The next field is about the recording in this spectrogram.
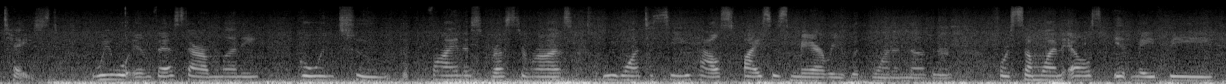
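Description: Music plays behind a woman speaking at a fairly slow pace. The sound is dry, with no echo. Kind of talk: interview answer. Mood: calm, warm, thoughtful.

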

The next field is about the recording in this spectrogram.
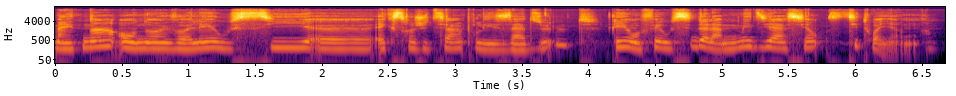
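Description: A woman's fairly low, dark, mellow voice at a moderate pace, with fairly even intonation

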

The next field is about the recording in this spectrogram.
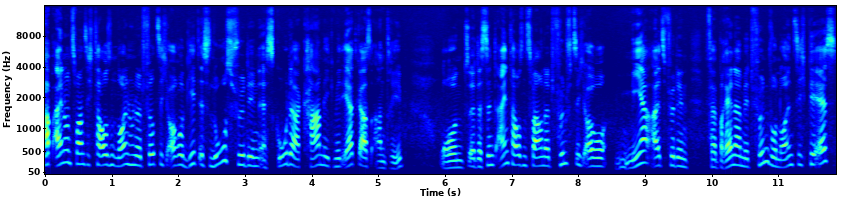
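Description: A man's high-pitched voice at a very slow pace, in a dry sound with no echo. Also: ordinary pitch variation. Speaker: car reviewer. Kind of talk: car review summary to camera. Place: street.

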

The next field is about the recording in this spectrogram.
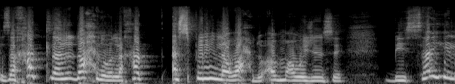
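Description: The speaker is a man with a high pitch. He talks with a Lebanese accent. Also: quiet background. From Lebanon. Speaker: cardiologist; guest. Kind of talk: radio call-in medical advice. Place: studio. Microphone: studio mic.

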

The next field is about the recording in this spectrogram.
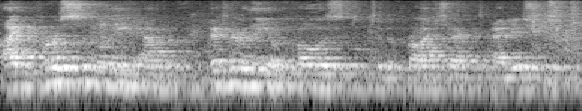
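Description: Strong room echo and noticeable background noise surround a man whose pitch varies in an ordinary way. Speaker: host of public meeting. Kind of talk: public speech. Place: hall.

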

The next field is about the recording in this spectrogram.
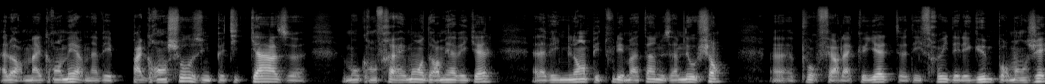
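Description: Against a quiet background, a man speaks at a fairly low pitch with fairly even intonation. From Paris suburbs (La Courneuve, Vitry), Ivorian father; Paris. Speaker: pastor and speaker; pastor, speaker. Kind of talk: interview, life story testimony. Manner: halting, repeats words. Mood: reflective, telling life story. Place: studio. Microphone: studio mic.

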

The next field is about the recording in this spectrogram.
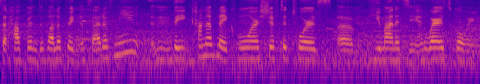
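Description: A woman at a fairly high pitch and fairly quick pace, in a dry sound with no echo, with noticeable background noise. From Egypt. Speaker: astronaut and nonprofit founder. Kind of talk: interview. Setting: conference event. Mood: reflective, earnest. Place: hall. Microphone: lapel.

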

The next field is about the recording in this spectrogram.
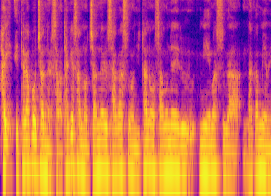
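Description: This man speaks at a fairly quick pace, a bit breathy. His tone is dark and mellow. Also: quiet background. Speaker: investment commentator, former securities executive. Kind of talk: market commentary, live stream. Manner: explanatory, many fillers. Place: office.

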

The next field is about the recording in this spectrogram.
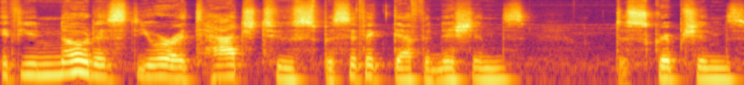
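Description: A fairly slow pace paired with ordinary pitch variation. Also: man. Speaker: spiritual teacher. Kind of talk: spiritual talk to camera.

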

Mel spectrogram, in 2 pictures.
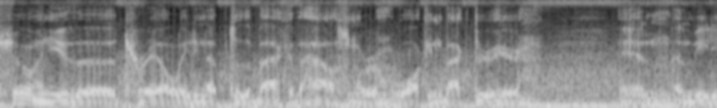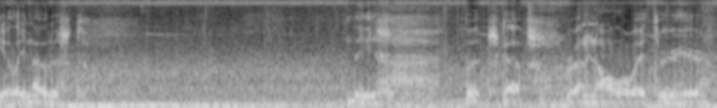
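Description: The speech moves at a fairly slow pace with long, frequent pauses. Noticeable background noise sits under a dry sound with no echo. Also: man. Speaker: outdoor video host. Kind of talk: casual vlog chat. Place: forest. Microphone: phone near.

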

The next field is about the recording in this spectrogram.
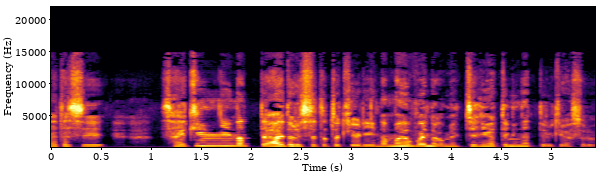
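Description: A woman talks at a fairly quick pace and a fairly high pitch, with ordinary pitch variation. Her loudness swings widely, and she takes long, frequent pauses. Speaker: gravure idol livestreamer; streamer chatting with viewers. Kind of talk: casual livestream chat. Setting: Instagram live. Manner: animated. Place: home room. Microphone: phone near.

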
